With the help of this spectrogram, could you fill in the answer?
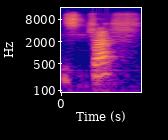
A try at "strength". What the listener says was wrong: we don't pronounce the G, we just say strength.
